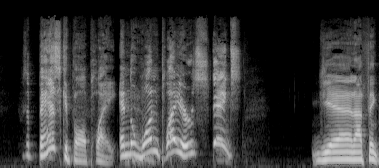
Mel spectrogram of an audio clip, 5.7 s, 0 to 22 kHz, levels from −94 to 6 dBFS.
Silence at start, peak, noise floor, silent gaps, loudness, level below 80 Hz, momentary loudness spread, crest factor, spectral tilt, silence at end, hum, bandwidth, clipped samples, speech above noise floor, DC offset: 0.4 s; -2 dBFS; -74 dBFS; none; -18 LUFS; -58 dBFS; 12 LU; 16 dB; -4.5 dB/octave; 0 s; none; 15 kHz; under 0.1%; 55 dB; under 0.1%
